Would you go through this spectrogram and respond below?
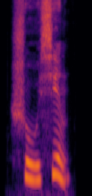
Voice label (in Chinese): "属性", Chinese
